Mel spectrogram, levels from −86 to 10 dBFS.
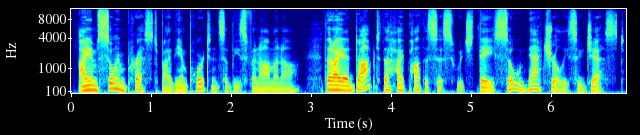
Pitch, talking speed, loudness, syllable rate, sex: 115 Hz, 175 wpm, -22 LUFS, 5.7 syllables/s, male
